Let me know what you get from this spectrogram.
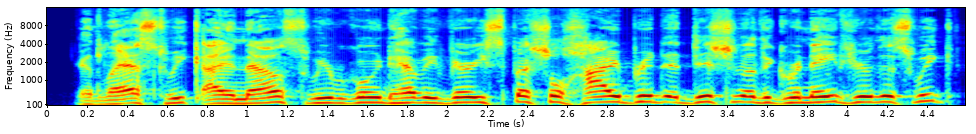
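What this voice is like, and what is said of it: Stuffy, congested-sounding voice. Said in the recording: “you may be able to tell from my voice that I've been dealing with a little bit of the autumn allergies”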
